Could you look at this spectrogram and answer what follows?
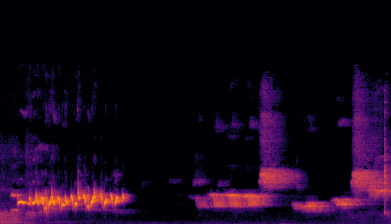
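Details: White-rumped shama training song meant to excite other shamas to sing: a long buzzy, quavering trill, a silent gap, then several steady buzzy whistled tones at shifting pitches.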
